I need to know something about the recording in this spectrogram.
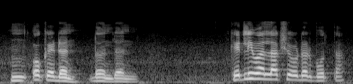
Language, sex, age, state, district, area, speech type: Gujarati, male, 18-30, Gujarat, Junagadh, urban, spontaneous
